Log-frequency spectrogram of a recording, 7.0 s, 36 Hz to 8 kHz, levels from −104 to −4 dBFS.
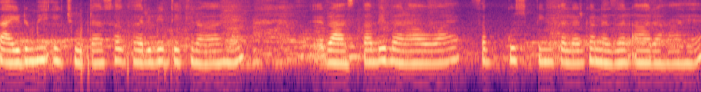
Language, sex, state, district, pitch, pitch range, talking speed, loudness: Hindi, female, Goa, North and South Goa, 220 Hz, 205-235 Hz, 205 wpm, -17 LUFS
